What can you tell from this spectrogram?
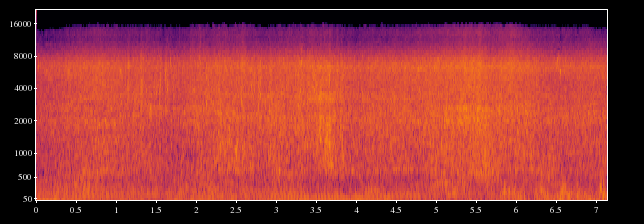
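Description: Jeep Wrangler engine running steadily as it drives along a dirt trail, under a constant rushing noise of wind and nearby brush on a microphone mounted outside the vehicle.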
